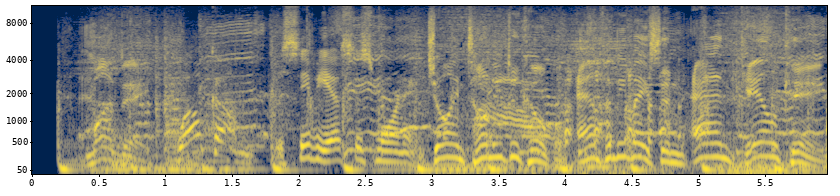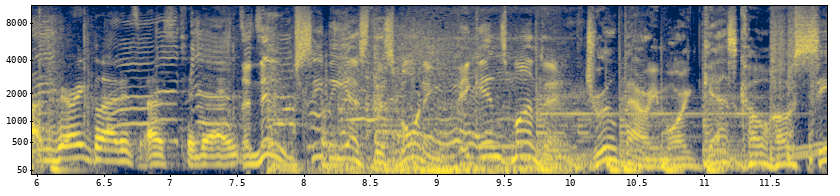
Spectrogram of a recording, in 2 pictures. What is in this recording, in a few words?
TV PROMO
